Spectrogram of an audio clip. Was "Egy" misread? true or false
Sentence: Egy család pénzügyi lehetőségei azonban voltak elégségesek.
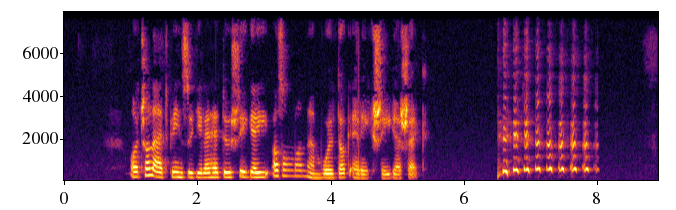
true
